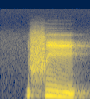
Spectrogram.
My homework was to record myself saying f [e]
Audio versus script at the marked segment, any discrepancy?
yes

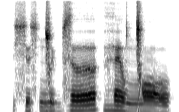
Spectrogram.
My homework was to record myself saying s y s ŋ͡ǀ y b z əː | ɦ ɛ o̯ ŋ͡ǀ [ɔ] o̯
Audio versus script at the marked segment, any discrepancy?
no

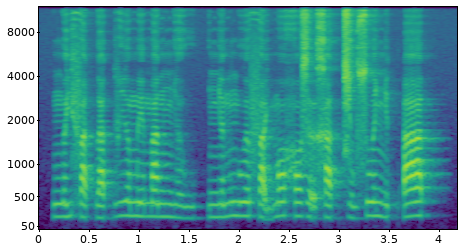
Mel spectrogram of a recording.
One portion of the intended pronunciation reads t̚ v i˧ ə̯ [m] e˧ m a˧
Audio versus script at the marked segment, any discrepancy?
no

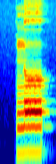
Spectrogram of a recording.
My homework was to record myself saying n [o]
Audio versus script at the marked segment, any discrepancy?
no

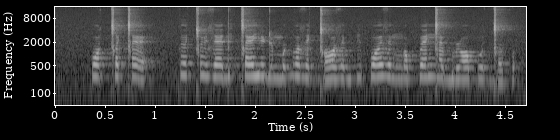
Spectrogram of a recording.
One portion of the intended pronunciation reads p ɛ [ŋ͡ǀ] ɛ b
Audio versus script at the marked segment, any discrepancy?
no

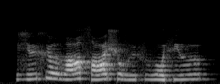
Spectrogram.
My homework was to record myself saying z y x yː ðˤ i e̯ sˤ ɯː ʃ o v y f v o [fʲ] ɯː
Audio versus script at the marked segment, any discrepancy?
no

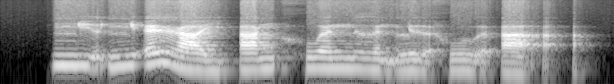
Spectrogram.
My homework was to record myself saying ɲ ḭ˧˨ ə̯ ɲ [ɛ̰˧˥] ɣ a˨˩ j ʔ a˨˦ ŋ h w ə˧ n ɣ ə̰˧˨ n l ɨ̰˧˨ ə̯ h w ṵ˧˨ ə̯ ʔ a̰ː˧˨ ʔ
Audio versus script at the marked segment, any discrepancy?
no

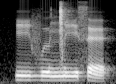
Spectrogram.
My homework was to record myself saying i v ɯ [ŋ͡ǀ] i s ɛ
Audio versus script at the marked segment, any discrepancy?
no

